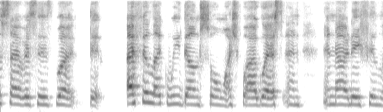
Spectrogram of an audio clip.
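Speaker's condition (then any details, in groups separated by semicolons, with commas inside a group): Cerebral palsy; no gross or fine motor skills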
